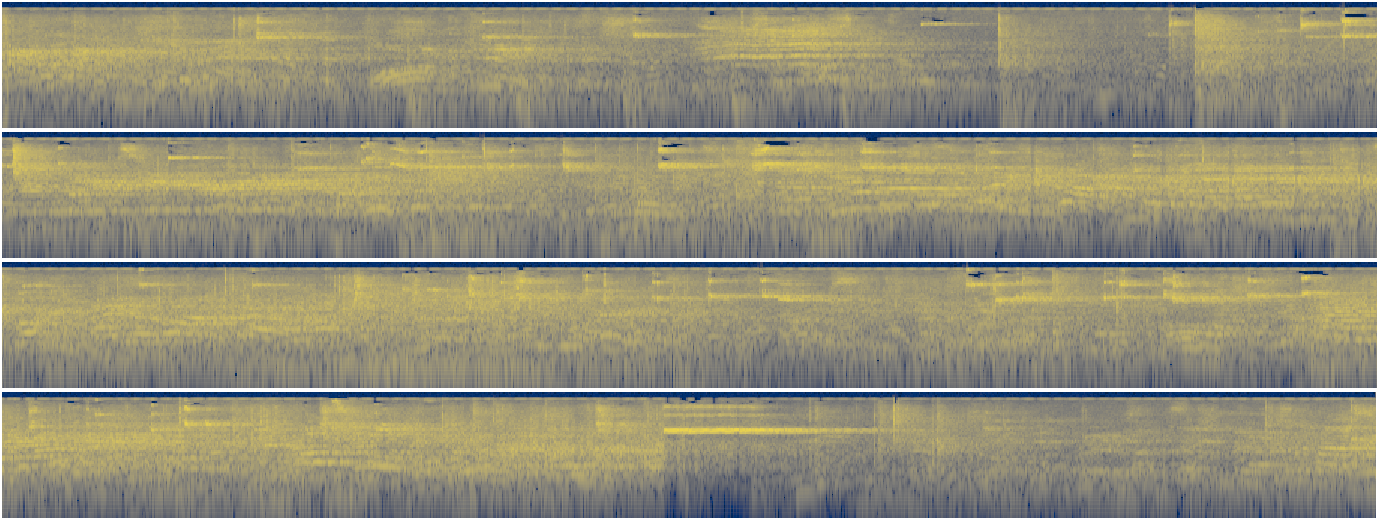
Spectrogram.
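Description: Basketball being dribbled on a hardwood gym court amid players' and spectators' voices during a game. Near the end comes a short, high, steady whistle blast, a referee's whistle stopping play.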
